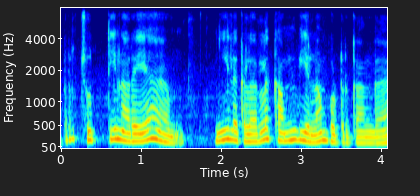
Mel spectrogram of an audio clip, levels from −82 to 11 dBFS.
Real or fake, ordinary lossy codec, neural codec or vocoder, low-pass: real; Opus, 16 kbps; none; 7.2 kHz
